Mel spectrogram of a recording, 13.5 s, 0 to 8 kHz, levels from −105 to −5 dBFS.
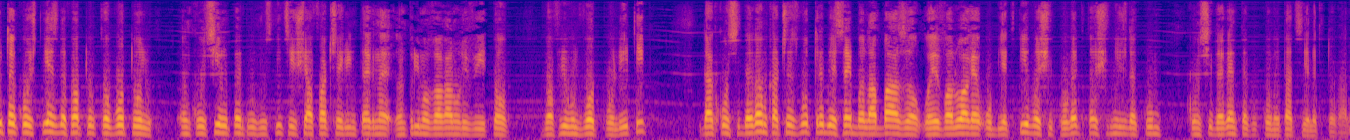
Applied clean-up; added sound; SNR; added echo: neural separator model SepFormer DNS4.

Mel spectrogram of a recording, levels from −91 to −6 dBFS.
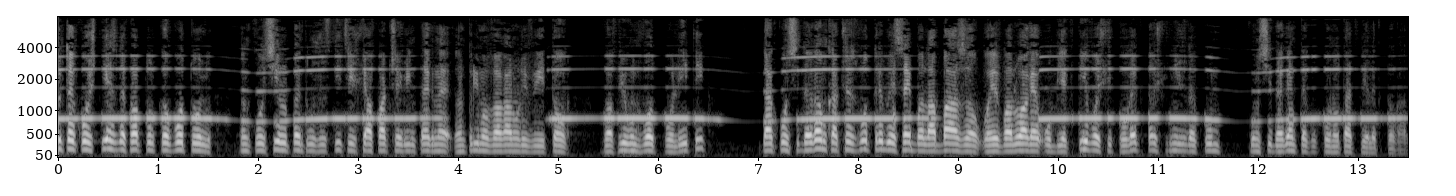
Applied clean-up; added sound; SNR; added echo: neural mask model RNNoise.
